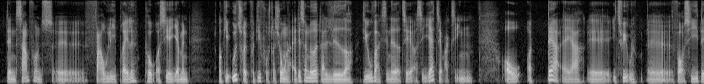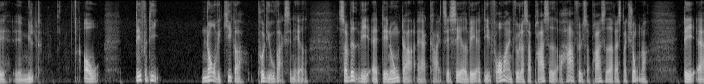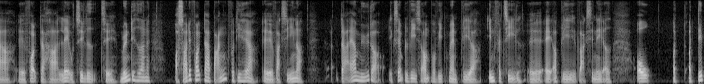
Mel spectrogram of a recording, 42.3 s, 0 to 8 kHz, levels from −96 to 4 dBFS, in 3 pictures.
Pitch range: 85-115 Hz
